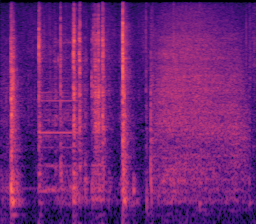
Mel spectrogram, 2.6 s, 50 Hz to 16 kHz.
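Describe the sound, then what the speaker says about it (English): A sewing machine stitching a quarter-inch seam straight across crisp fabric, a few short irregular mechanical clicks and whirs, close and fairly quiet. "So we'll stitch straight across the top with a 1/4 inch seam allowance, or 6mm seam allowance."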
